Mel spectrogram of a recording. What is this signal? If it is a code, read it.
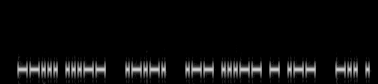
Morse code, heard as a keyed tone, about 38 wpm, 700 Hz. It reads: 73 <AR> W3TW DE
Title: Practice QSO - Exchange 4 - Ending - 40wpm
